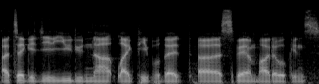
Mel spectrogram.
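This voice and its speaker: Music plays in the background as a man speaks. His pitch is very deep and low, and his pace is moderate. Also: dry, close sound with no echo. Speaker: gaming streamer. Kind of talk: live game commentary.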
